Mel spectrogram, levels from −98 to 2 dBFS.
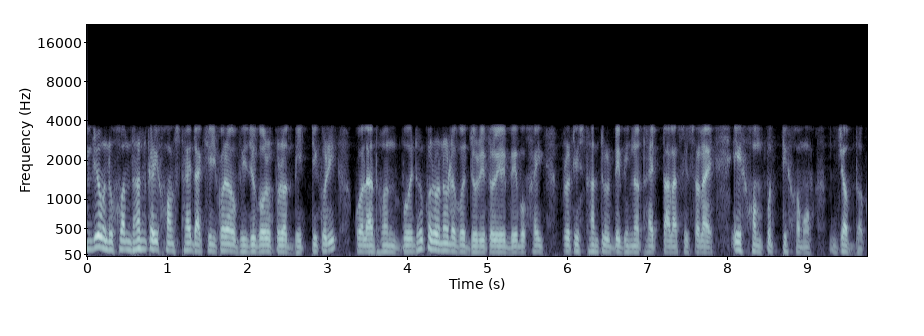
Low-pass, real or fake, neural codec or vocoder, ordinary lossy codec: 3.6 kHz; fake; codec, 24 kHz, 6 kbps, HILCodec; none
